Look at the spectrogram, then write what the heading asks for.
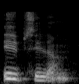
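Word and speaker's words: ύψιλον: para ser más precisos, se pronuncia como una u francesa, como si quisiéramos pronunciar i, pero pusiéramos nuestros labios como para decir u. Entonces es la yilon.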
